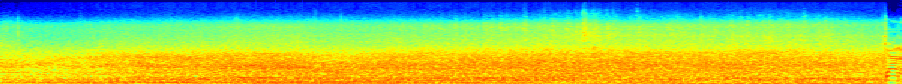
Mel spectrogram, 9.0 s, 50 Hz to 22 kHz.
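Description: A 1969 AMC AMX rolls along the road with a steady, loud broadband roar of engine and tire noise holding evenly throughout, with no voices.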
